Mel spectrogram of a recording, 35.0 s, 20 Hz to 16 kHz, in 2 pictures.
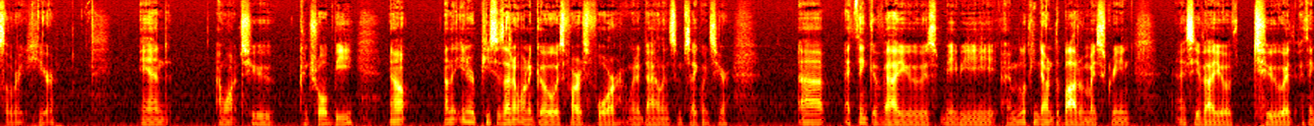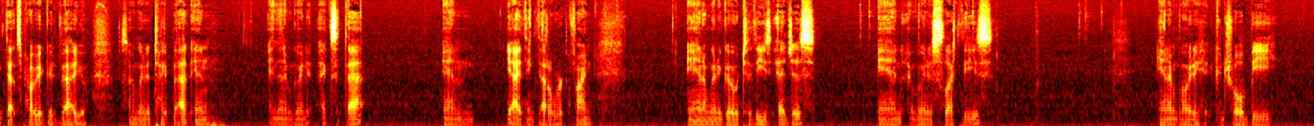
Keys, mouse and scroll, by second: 0.5 shift+right click, 1.0 shift+middle click, 4.4 ctrl+b, 21.2 Tab, 22.3 shift+middle click, 25.6 right click, 26.9 Tab, 29.1 right click, 29.8 shift+right click, 30.5 right click, 30.9 shift+middle click, 32.0 shift+right click, 32.4 shift+middle click, 34.0 ctrl+b.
